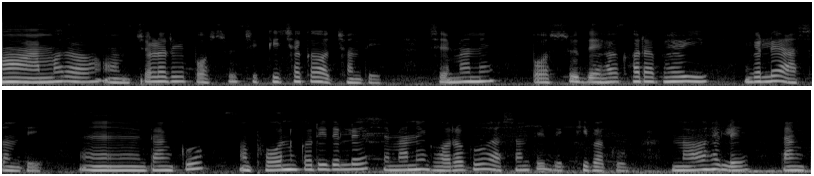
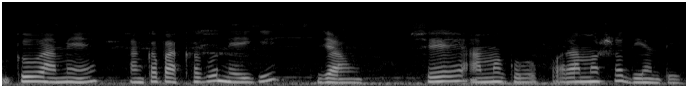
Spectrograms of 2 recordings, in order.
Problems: constant background noise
